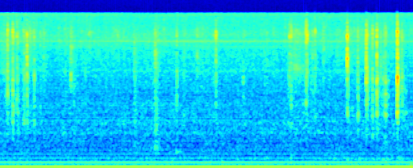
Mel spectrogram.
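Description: Typing on a computer keyboard: scattered, faint key clicks as a command is entered, over a steady low hum.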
